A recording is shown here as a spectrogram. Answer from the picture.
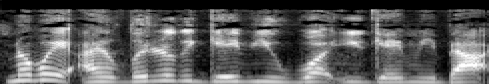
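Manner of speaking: ordinary talk, nothing marked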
